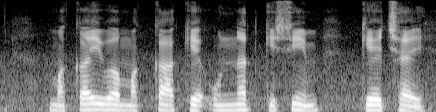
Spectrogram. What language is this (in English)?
Maithili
